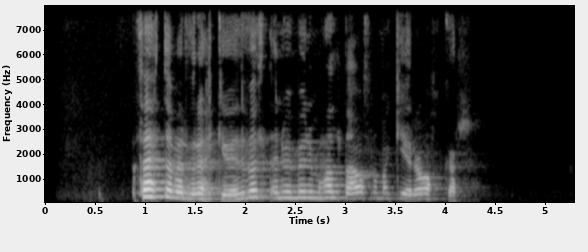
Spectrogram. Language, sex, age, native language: Icelandic, female, 50-59, Icelandic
